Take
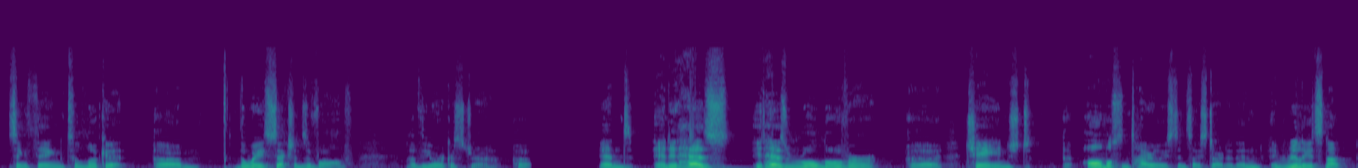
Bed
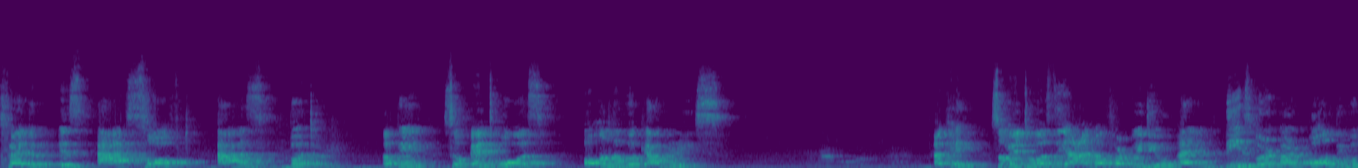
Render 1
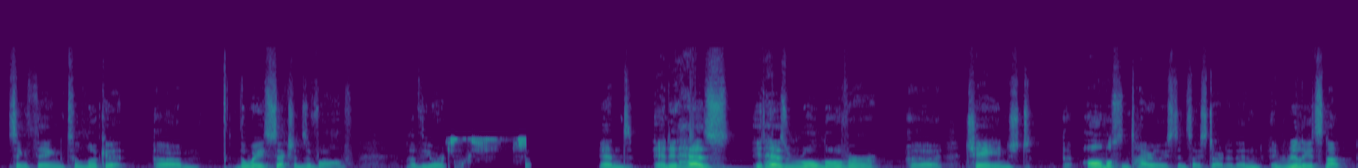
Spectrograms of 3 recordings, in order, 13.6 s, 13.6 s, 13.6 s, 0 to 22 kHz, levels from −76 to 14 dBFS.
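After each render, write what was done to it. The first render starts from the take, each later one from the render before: 4.46–5.26 inverted band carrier 3900 Hz; 8.66–9.18 doubler 16 ms -4 dB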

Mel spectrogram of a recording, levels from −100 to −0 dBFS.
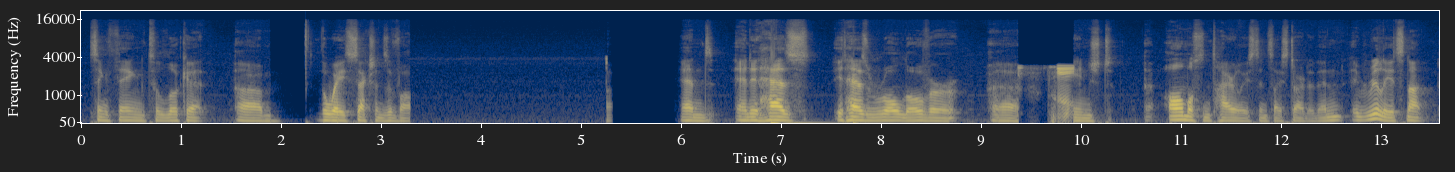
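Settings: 1.89–2.57 three-band expander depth 100%; 3.29–5.25 room tone; 9.37–9.93 inverted band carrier 2800 Hz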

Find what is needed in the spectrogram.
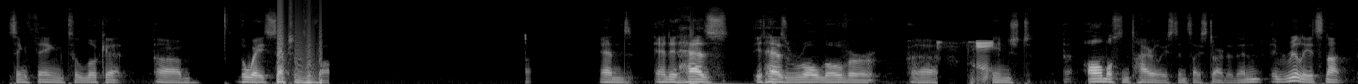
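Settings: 2.77–3.22 half-waves squared off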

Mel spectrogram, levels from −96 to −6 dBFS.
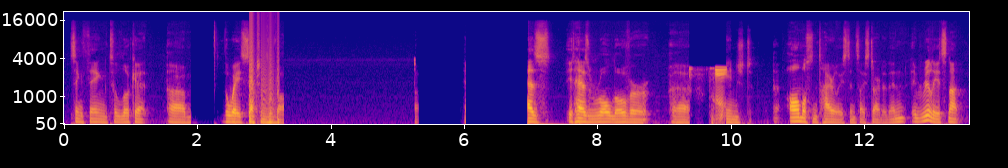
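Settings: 1.9–2.56 fade in; 6.02–6.95 mute; 10–10.76 high shelf 4200 Hz -11.5 dB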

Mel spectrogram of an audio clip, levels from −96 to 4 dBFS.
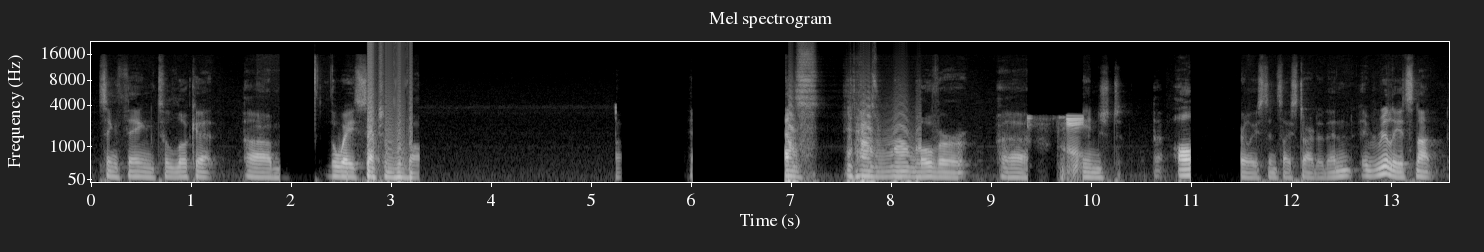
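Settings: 1.66–2.43 high shelf 6000 Hz +8.5 dB; 6.98–8.31 minimum comb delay 1 ms; 11–11.51 room tone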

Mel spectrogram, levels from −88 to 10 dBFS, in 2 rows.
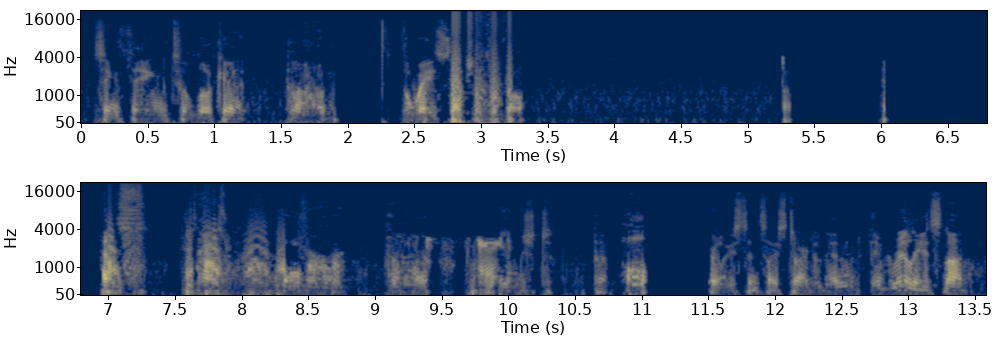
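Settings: median-filter separation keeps percussive; graphic EQ 125/250/500/1000/8000 Hz +9/-10/+6/+9/-8 dB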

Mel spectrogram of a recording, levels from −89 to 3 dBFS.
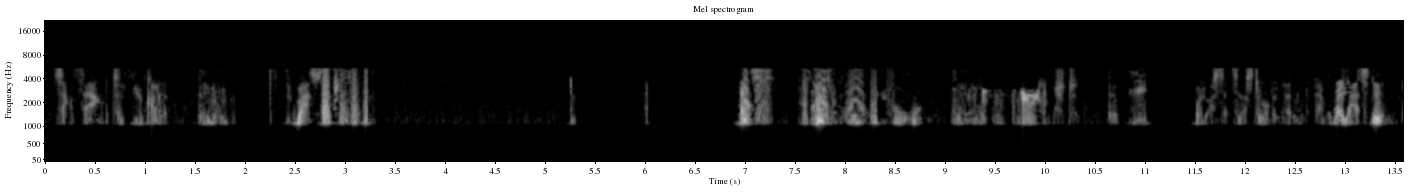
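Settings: FFT band-pass 1100–5300 Hz; dynamic EQ 1600 Hz, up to +3 dB, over -45 dBFS, Q 4.3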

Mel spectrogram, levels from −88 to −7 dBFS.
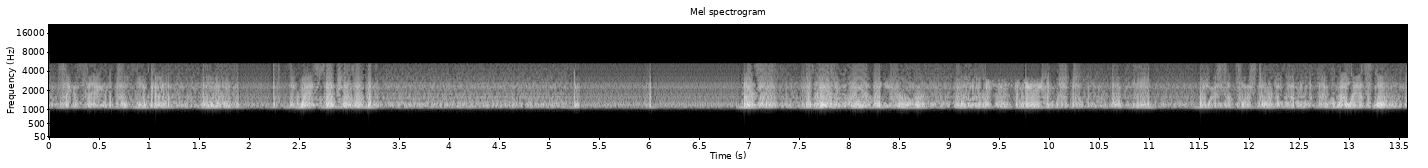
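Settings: per-bin compression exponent 0.2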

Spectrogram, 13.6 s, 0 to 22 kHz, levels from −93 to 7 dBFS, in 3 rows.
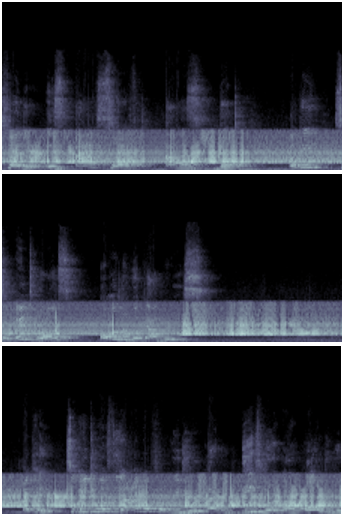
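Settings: add bed 0 dB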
